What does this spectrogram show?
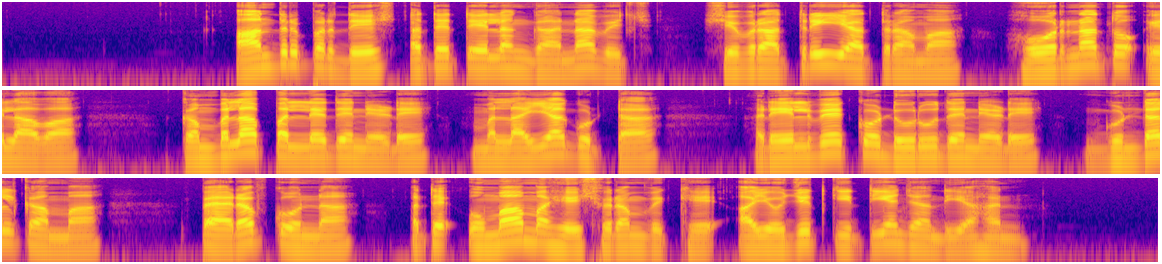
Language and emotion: Punjabi, neutral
